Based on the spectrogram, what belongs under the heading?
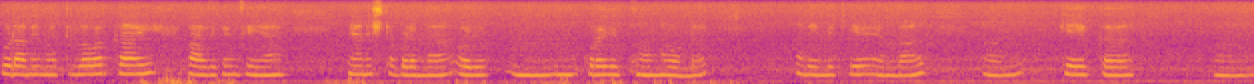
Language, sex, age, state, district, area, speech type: Malayalam, female, 18-30, Kerala, Idukki, rural, spontaneous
